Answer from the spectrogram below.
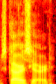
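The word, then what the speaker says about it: Skarsgård: him the other one skarsgard that's how you say his name skarsgard okay um i just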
